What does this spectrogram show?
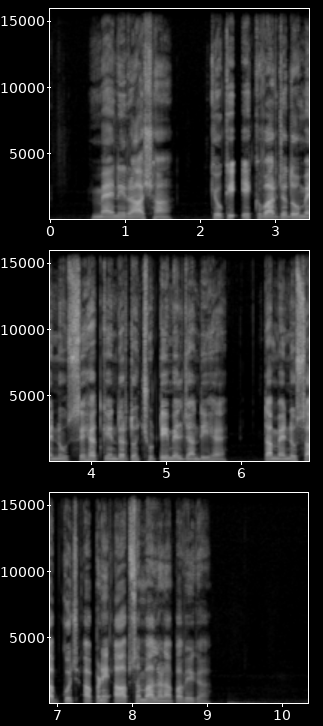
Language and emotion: Punjabi, sad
